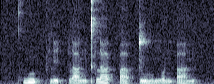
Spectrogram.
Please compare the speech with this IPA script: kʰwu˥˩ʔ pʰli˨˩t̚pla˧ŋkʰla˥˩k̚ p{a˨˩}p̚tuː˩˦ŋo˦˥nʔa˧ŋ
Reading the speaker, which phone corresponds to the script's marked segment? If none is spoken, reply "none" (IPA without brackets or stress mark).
a˨˩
